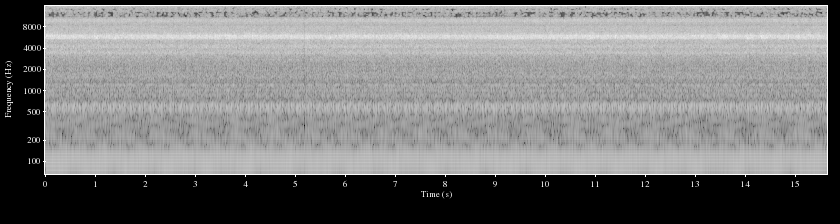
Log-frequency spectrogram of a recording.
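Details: Real nebulizer, one of three recorded: steady, unbroken mechanical hum with a hiss over it, like a compressor running continuously.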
